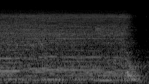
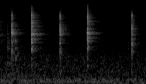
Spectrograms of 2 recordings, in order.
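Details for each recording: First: 2006 Honda Civic EX front passenger power window after window regulator replacement, motor not hot. A steady, even whir that stops with a light clunk at end of travel; normal operation, the old regulator was bad. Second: 2006 Honda Civic EX front passenger power window: irregular sharp clicks in bursts, no motor run sound, window stuck up and not moving after briefly working; window regulator/motor judged bad, needs new regulator.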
